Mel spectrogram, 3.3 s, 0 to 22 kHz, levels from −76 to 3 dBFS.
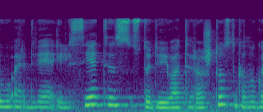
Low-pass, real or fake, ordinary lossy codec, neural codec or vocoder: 10.8 kHz; real; MP3, 96 kbps; none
